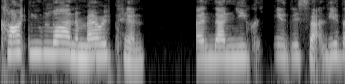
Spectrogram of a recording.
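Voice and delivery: ordinary talk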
